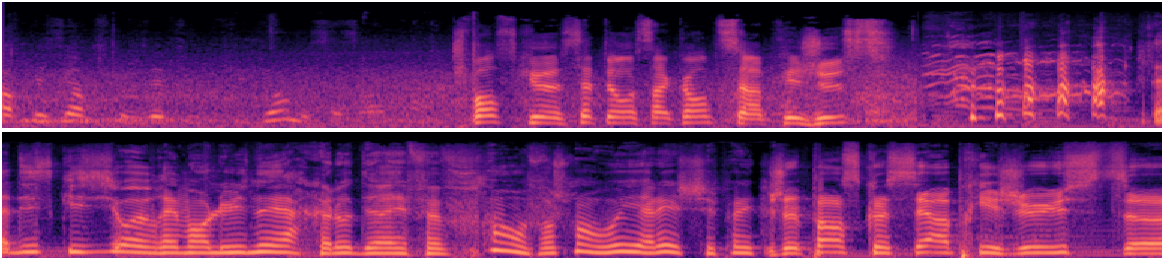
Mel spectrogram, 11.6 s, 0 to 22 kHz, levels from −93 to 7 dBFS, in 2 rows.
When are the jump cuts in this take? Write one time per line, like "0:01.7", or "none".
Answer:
0:04.6
0:09.6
